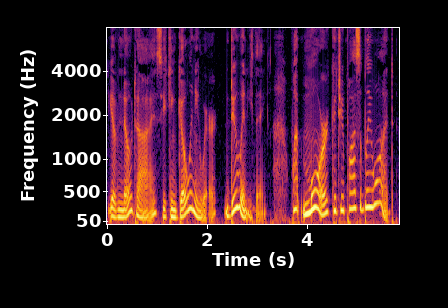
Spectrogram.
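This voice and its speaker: A man voicing a mysterious little wish-granting stranger in a story, lecturing slowly and emphatically with indignation. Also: on the high side, big pitch swings, a little mellow, no room sound, pitched above the performer's own voice, heavily acted. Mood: indignant. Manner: slow, emphatic, scolding.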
